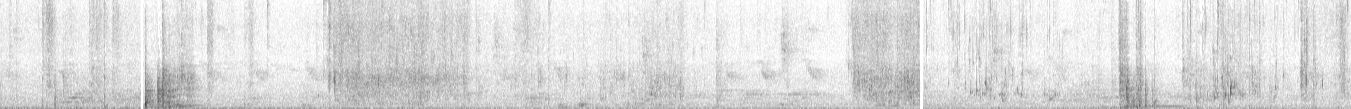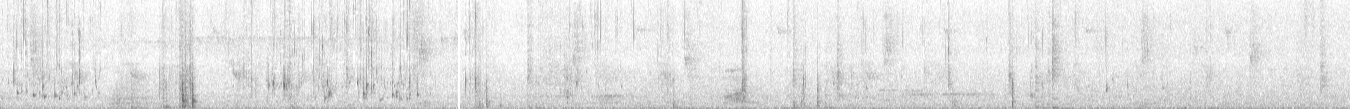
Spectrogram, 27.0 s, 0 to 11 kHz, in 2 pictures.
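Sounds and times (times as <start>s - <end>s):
water dripping: 2.6s - 7.5s, 8.4s - 27.0s
hands splashing in water: 8.5s - 14.6s, 15.8s - 25.8s
rush of water: 8.5s - 27.0s.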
